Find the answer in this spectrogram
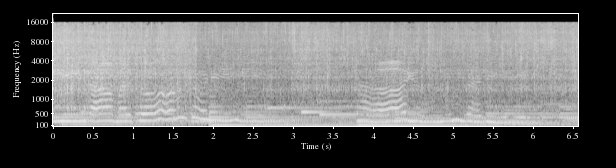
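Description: Chopped onion frying in hot oil in a pot, a steady sizzle, heard under a song with a singing voice.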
